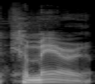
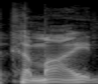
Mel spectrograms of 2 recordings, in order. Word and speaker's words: Khmer: your screen are playing the Khmer or the Kamai depending how you want to pronounce it now the Khmer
